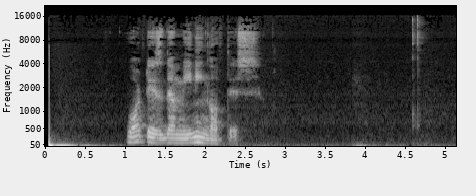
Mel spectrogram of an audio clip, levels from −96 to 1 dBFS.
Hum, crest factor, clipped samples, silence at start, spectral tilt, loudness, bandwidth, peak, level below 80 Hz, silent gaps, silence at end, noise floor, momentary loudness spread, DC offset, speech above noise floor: none; 20 dB; under 0.1%; 0.05 s; -3.5 dB/octave; -25 LUFS; 16.5 kHz; -6 dBFS; -38 dBFS; none; 0.45 s; -60 dBFS; 14 LU; under 0.1%; 36 dB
